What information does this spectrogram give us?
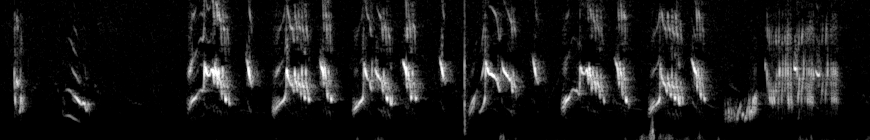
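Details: Calandra lark delivering dense, jangling high notes mixed with quick downward-slurred whistles after a brief opening phrase, closing with a rising buzzy note; low thumps and noise sit underneath toward the end.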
